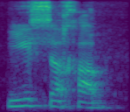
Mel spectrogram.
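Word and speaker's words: יששכר: Naturally it would, but we're going to read it as if it's just the one. Yisachar.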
